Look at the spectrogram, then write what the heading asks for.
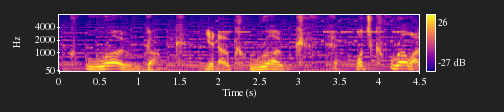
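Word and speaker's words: Croagunk: Cuz it is crow gunk. Like you do pronounce the N. It's not pro gunk. It's gunk.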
